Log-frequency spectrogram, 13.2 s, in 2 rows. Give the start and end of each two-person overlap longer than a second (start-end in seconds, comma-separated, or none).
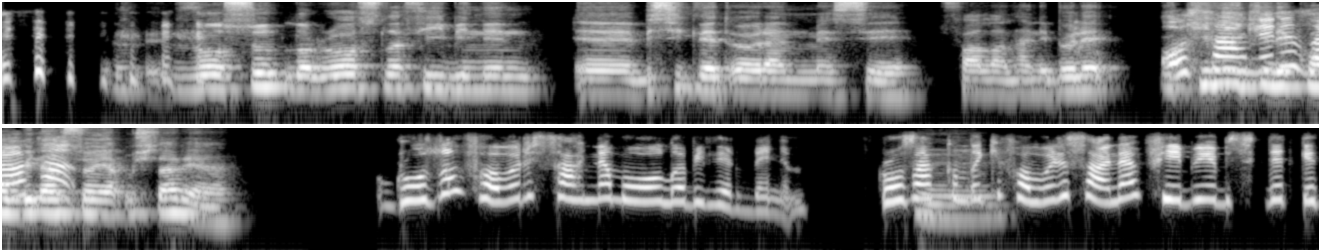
5.8-7.0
